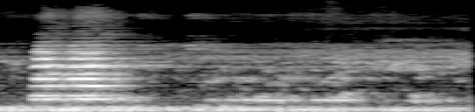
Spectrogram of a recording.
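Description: A single short horn toot, one steady tone about half a second long, starting a fraction of a second in, over a steady low rumble; a fainter tone follows briefly about a second later.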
